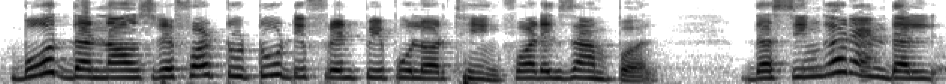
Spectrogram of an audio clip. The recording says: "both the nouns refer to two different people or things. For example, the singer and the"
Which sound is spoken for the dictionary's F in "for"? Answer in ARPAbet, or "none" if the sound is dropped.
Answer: F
